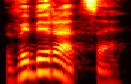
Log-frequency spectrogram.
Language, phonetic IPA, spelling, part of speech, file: Russian, [vɨbʲɪˈrat͡sːə], выбираться, verb, Ru-выбираться.ogg
- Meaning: 1. to get out 2. passive of выбира́ть (vybirátʹ)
